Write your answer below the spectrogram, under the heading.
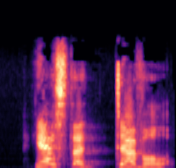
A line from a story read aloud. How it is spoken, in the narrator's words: I roared at him, astonished at finding him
